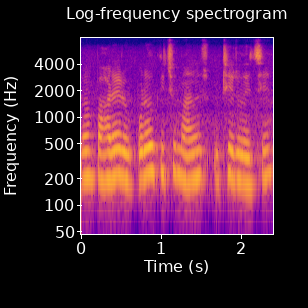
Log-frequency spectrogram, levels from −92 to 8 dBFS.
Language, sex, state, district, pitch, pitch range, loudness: Bengali, female, West Bengal, Purulia, 205 Hz, 190-215 Hz, -15 LUFS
